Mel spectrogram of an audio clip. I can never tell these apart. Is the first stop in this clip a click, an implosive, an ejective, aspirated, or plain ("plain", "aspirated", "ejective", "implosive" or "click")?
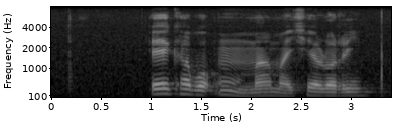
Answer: aspirated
